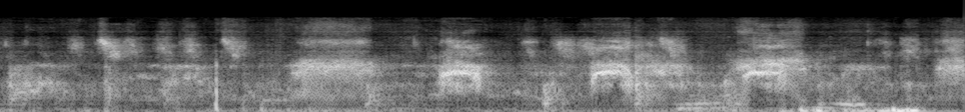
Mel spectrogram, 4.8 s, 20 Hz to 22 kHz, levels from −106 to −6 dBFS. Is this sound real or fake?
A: fake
